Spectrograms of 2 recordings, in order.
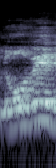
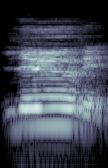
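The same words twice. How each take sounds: First: लोवे with a plain o, not rounded; wrong pronunciation. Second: लेवे said louder, with a rounded ö; correct umlaut pronunciation. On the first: Teacher showing the mistake to avoid, plain o. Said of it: "लोवे नहीं पढ़ेंगे". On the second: Teacher giving the correct umlaut sound, louder. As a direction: model लेवे as the right form. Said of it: "बल्कि लेवे". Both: Shown as a demonstration.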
